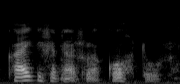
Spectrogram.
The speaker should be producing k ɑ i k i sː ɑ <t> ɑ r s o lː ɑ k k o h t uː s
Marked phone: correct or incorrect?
correct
